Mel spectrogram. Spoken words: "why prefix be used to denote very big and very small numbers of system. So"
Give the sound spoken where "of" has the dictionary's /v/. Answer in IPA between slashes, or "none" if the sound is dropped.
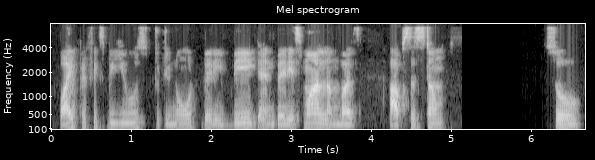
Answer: /p/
